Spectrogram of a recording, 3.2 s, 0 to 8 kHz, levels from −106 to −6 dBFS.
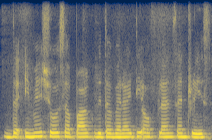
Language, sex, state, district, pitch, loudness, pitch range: English, female, Assam, Kamrup Metropolitan, 205 Hz, -12 LUFS, 205-215 Hz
